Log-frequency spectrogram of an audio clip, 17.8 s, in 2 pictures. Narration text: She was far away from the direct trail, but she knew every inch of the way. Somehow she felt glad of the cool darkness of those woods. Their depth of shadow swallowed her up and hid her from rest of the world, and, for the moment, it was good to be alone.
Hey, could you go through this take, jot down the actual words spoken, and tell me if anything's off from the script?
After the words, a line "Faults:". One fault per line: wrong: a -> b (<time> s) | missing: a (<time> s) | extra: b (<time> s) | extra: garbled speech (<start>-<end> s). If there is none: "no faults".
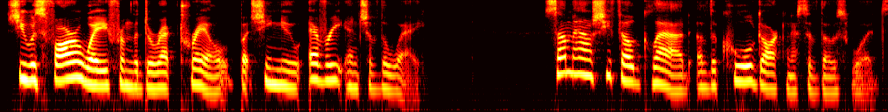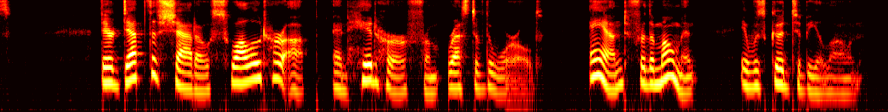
She was far away from the direct trail, but she knew every inch of the way. Somehow she felt glad of the cool darkness of those woods. Their depth of shadow swallowed her up and hid her from rest of the world, and, for the moment, it was good to be alone.
Faults:
no faults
